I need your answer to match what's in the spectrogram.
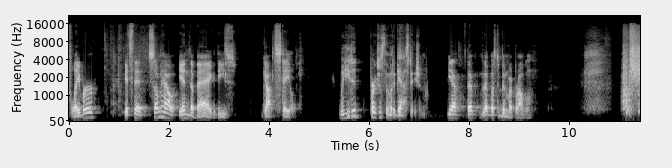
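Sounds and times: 
speech: 0.0s - 4.7s, 5.4s - 9.4s, 10.3s - 11.4s
sharp breathy intake: 10.2s - 10.9s
sneeze triggered by pepper spice: 10.8s - 11.4s.

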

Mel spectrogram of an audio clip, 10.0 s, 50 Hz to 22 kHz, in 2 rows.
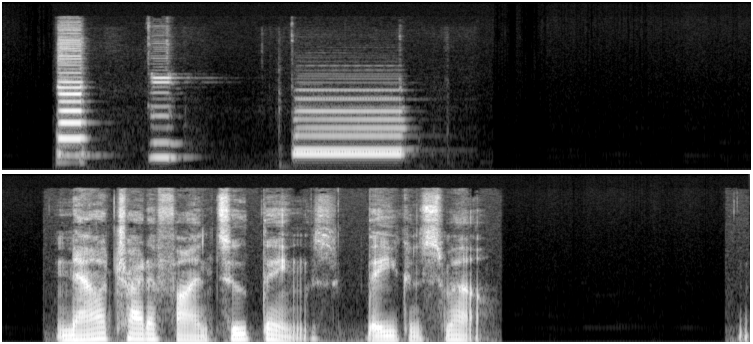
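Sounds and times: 
car horns honking: 0.4s - 2.9s
speech: 5.4s - 8.3s.

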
